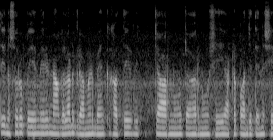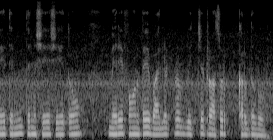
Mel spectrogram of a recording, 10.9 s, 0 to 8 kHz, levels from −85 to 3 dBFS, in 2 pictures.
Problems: none marked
